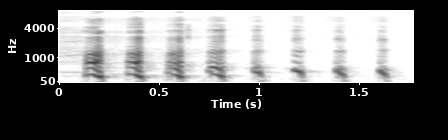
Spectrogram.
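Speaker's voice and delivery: very high cackling ha-ha run; long laugh trailing off; father roaring at his own tease; hearty acted laugh.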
